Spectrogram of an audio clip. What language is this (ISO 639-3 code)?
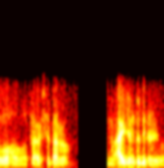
asm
